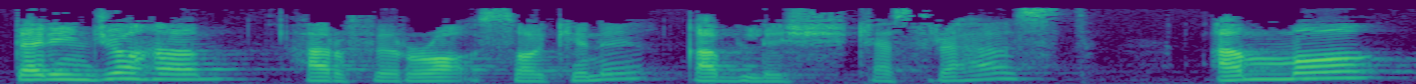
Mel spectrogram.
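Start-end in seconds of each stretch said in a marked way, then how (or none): none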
